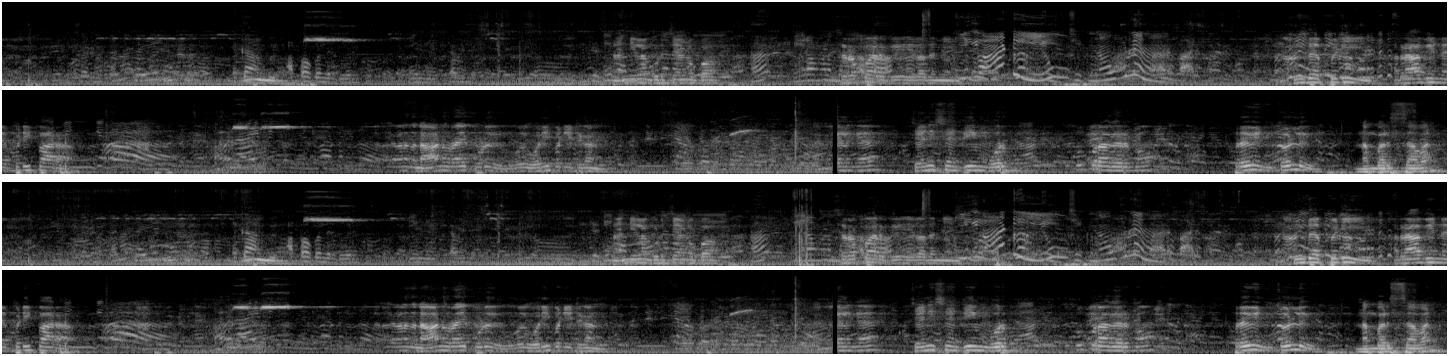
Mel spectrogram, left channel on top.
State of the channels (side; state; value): both; normal; correlation 0.37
